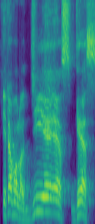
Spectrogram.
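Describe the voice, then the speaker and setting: A woman teacher runs a classroom grammar lesson in a lowish voice. She keeps the class engaged with constant questions and spells words out one letter at a time. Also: measured pace, a little mellow. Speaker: English teacher.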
